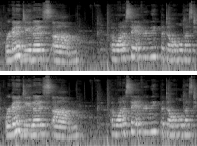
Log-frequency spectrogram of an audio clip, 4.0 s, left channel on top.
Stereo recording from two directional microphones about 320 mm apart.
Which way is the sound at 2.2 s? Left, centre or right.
Centre.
